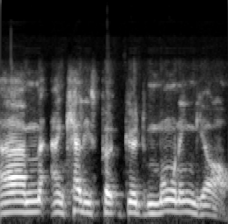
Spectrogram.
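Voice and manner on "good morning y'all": put-on American accent. Reading out a viewer's comment: imitating Kelly's accent. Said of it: "Hopefully I've got the accent right there".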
